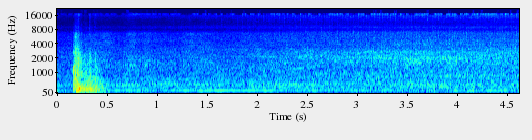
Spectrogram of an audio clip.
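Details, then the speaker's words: Nissan 350Z-family V6 (G35/FX35/Murano), warm and idling with the auxiliary belts removed: one sharp thump, then a smooth steady hum with no knocking or ticking. Engine is fine; the earlier knock was blamed on pulley or tensioner play. "It's warm and it's running perfectly."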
